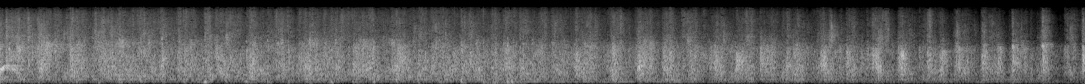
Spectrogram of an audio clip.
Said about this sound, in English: And to begin with, I do want to thank our very generous donors who make Mises University possible. Please join me in giving them a well-deserved round of applause.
